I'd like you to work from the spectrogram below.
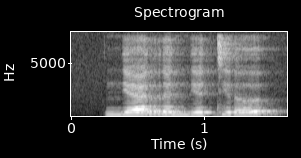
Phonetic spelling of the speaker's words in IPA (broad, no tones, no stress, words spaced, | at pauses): nʲæ rɛnʲɛ tʲəɾə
